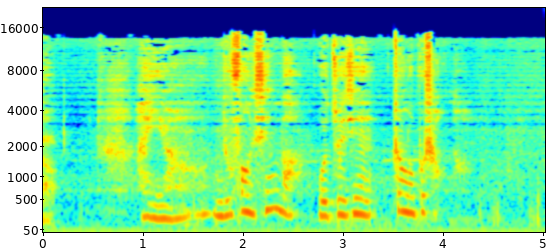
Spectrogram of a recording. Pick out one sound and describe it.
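A young woman speaks in a relaxed tone close by.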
